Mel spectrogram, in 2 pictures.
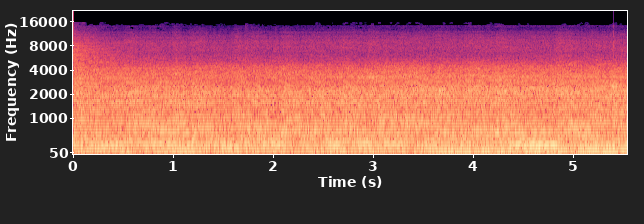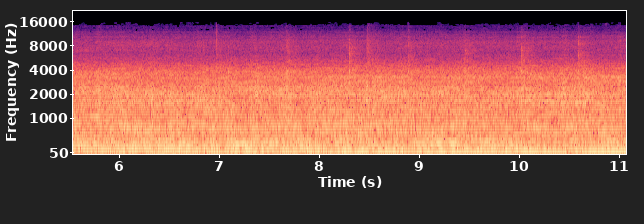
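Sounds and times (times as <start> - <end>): drum kit with cymbals: 0.0 - 2.1
bass guitar: 0.0 - 11.0
distorted electric guitars: 0.0 - 11.0.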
